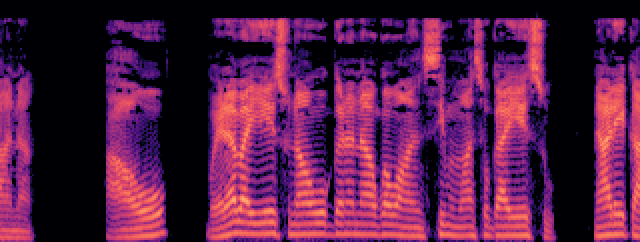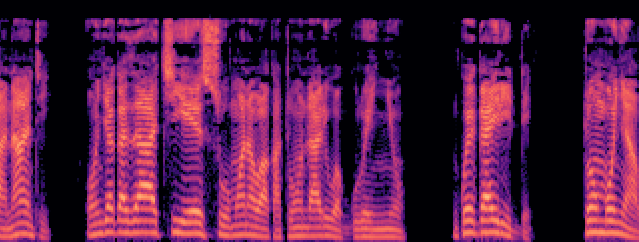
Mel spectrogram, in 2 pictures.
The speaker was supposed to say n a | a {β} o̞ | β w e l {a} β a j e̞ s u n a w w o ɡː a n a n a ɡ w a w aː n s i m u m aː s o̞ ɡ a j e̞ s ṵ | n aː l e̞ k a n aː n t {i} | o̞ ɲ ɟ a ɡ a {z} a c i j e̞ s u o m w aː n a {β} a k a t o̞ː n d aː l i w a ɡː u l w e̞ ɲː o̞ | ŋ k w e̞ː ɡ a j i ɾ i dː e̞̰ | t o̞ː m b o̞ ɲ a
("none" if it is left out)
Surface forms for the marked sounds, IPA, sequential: w, a, i, z, w

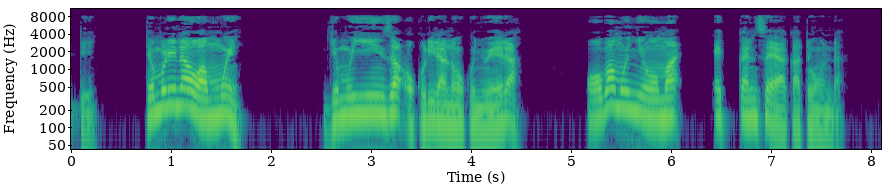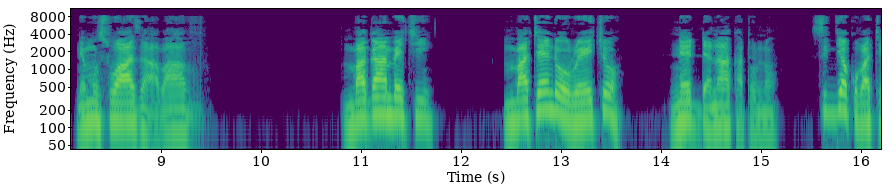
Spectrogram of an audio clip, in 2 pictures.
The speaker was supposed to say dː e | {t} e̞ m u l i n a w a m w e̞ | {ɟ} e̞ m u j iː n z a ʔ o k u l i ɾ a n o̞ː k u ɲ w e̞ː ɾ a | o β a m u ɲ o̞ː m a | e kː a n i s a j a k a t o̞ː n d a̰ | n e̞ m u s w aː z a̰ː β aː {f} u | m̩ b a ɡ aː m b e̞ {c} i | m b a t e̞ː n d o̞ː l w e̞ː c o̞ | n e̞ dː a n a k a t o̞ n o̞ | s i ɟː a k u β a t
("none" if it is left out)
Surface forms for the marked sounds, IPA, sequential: t, ɟ, v, c

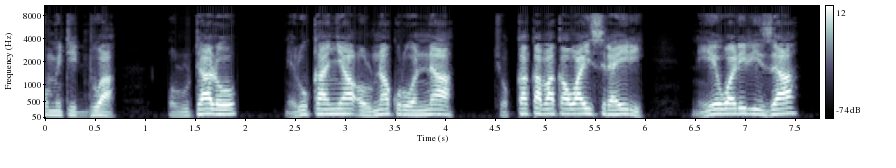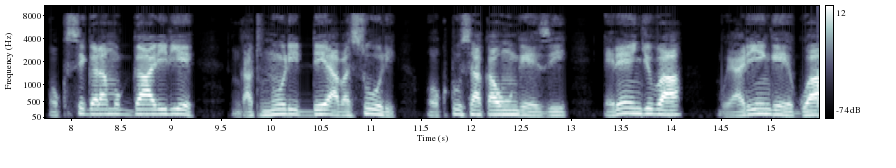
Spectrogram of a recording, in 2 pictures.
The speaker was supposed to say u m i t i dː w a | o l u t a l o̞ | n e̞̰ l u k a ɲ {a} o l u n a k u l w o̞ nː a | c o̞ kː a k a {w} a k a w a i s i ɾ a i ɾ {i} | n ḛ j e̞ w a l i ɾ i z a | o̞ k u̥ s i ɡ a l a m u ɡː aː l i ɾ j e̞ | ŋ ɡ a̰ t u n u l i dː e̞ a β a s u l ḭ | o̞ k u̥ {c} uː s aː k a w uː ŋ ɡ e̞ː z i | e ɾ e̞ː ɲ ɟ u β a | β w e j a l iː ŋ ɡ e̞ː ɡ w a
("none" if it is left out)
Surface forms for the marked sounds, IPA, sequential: a, β, i, t

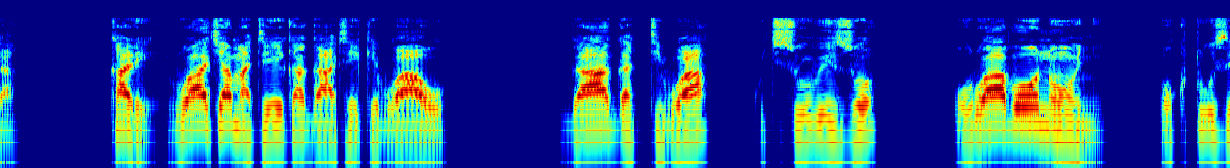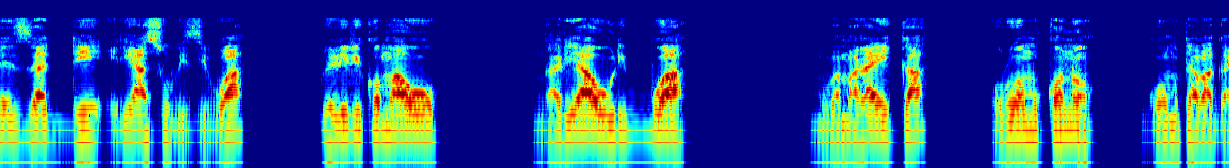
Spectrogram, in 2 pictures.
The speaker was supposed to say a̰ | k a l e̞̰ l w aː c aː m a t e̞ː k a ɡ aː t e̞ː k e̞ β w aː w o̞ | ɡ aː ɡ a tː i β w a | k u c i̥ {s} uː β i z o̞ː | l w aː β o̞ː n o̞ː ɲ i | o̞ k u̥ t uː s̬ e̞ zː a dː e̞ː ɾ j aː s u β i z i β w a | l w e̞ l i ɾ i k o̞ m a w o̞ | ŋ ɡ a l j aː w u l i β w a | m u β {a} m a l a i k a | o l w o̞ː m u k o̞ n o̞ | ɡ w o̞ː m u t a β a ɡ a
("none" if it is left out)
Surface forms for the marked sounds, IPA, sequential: s, a

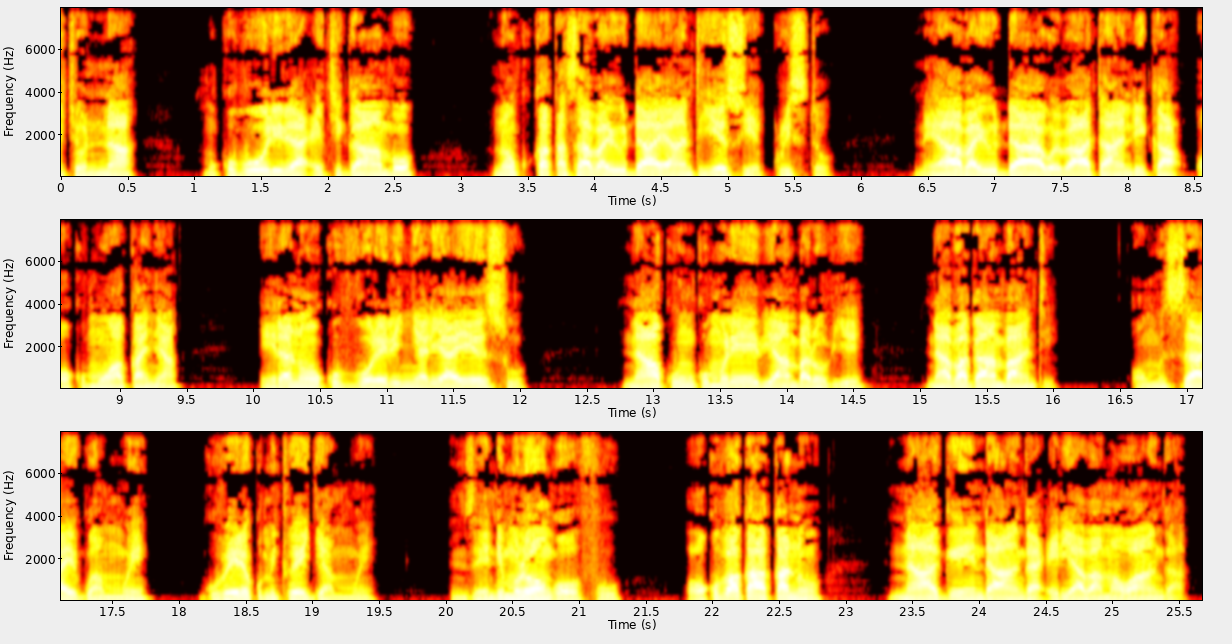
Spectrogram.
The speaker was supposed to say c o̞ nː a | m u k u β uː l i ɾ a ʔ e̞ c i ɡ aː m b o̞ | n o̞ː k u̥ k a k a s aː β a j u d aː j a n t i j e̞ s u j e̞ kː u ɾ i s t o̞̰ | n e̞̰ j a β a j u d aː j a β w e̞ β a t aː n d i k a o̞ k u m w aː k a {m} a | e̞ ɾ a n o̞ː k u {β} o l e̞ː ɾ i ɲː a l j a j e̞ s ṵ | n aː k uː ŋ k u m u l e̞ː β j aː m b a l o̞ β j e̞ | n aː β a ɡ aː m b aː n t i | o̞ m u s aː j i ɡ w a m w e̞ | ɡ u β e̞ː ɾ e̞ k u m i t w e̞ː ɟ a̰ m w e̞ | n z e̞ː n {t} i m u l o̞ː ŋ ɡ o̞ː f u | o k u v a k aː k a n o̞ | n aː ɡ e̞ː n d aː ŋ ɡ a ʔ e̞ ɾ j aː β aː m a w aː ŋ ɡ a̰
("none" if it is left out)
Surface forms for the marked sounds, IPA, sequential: ɲ, v, d

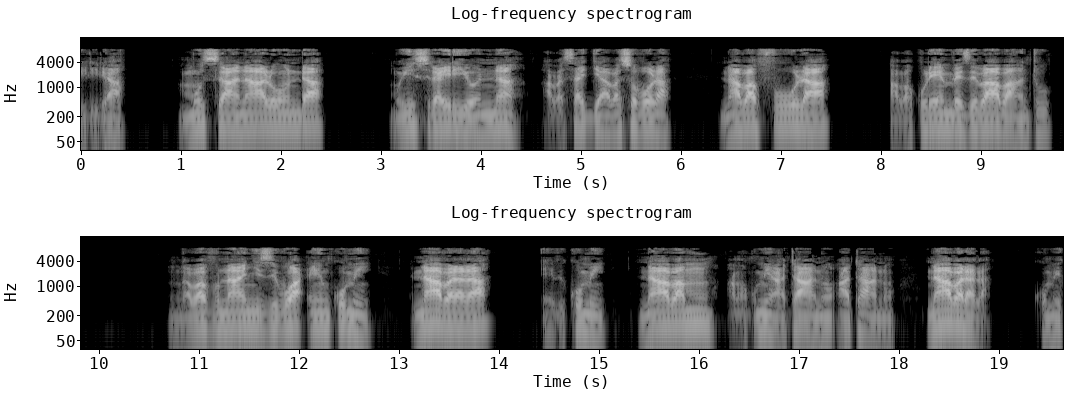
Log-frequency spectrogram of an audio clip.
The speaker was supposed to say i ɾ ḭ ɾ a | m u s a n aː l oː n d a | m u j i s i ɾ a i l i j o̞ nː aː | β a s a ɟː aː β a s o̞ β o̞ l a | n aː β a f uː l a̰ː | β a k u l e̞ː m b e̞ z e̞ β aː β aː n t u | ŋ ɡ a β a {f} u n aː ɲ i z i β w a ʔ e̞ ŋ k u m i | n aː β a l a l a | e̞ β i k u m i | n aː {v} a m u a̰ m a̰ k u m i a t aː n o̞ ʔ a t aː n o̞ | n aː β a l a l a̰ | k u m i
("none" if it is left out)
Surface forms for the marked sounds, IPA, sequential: v, β

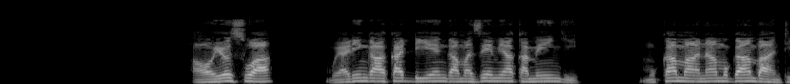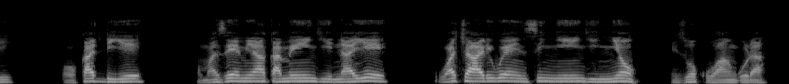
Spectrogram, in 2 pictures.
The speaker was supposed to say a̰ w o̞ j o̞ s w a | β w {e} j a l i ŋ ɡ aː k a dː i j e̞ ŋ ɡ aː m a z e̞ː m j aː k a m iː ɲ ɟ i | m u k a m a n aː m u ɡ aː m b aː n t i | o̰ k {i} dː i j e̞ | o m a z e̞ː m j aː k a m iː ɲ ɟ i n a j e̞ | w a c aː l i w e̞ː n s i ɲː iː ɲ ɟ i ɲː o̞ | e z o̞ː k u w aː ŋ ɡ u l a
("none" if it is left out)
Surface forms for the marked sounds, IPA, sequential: e, a

